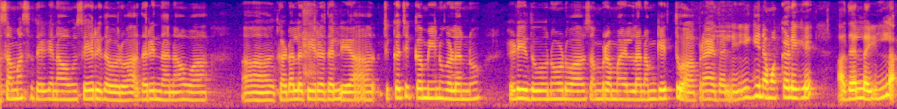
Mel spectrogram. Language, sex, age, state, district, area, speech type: Kannada, female, 60+, Karnataka, Udupi, rural, spontaneous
